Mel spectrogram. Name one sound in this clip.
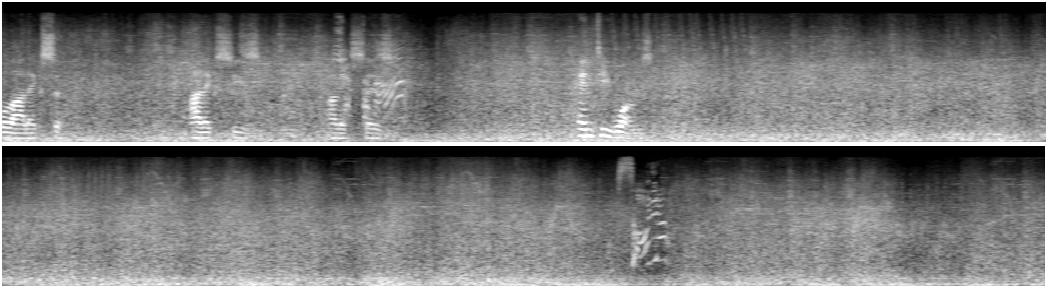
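Energy weapons fire with sharp zaps and blasts.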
